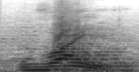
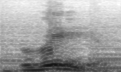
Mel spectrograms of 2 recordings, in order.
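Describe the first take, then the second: First: The vowel is long, rhyming with kind. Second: The vowel is short, rhyming with pinned. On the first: It is used as a verb, meaning to turn around. "As a verb क्या पढ़ते हैं? वाइंड पढ़ते हैं" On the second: It is used as a noun, meaning moving air. "As a noun हम लोग विंड पढ़ते हैं"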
